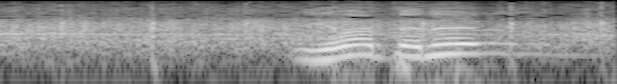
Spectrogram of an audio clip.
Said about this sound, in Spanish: Así que pido un aplauso especialmente por él, porque va a ser el que va a cuidar.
